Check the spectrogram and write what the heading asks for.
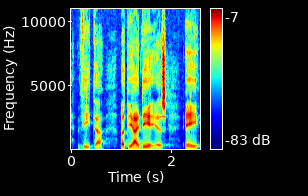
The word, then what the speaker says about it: beta: looks like a bee we say beta it's pronounced Vita but the idea is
